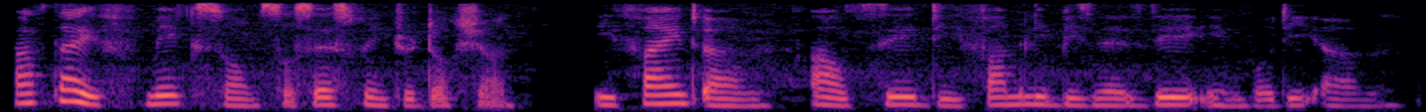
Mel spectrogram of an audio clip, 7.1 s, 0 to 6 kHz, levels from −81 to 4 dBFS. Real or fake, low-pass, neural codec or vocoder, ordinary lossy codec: real; 5.4 kHz; none; MP3, 48 kbps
